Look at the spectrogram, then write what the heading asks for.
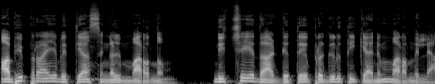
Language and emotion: Malayalam, neutral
